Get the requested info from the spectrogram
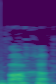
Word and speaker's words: Barra: Inače, Baha je brazilsko-portugalski izgovor. Barra se piše sa dva R, ali oni to kažu H, eto.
